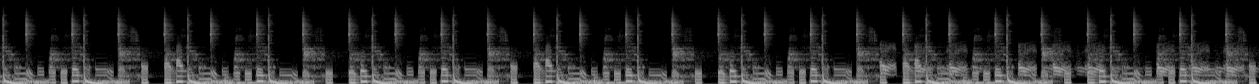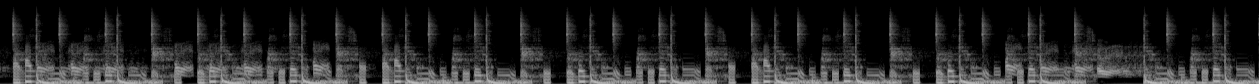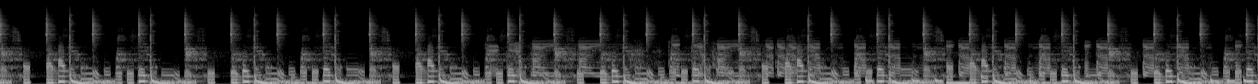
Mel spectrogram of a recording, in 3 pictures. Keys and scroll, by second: 4.9 d, 5.3 e, 11.5 Return.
